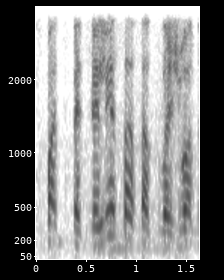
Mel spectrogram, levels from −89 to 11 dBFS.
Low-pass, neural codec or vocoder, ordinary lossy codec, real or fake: 3.6 kHz; none; AAC, 32 kbps; real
